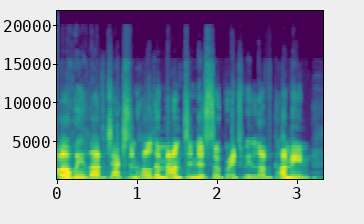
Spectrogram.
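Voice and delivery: put-on Italian accent. Retelling what an Italian man told him, Italian accent. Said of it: "great Italian accent".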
